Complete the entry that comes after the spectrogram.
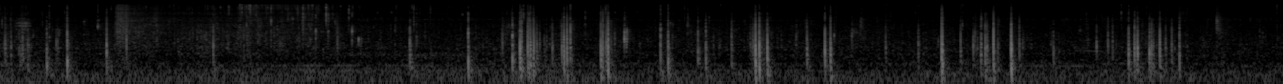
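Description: Raindrops dripping from the trees as scattered, irregular taps and ticks, some bunched into short runs, over a low steady rumble.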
